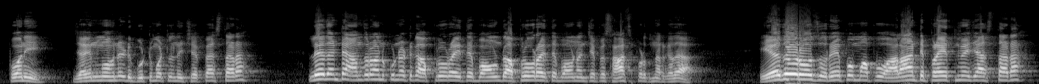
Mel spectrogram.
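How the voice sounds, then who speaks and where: A man's voice: high voice, a bit bright. A man delivering solo political commentary, emphatic and full of rhetorical questions.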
